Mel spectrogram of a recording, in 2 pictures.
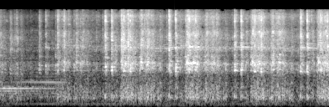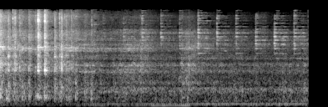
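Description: MBTA commuter train passing: the horn's last note ends in the first second, then the passenger coaches' steel wheels rumble and knock on the rails. The noise fades as the train moves away and cuts off abruptly near the end.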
